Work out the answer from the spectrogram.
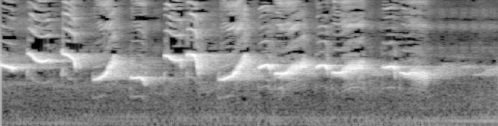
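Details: Chinese hwamei kept in a cage for two years sings a fighting song, tail spread: loud looping whistled phrases that swoop up and down, tumbling rapidly one after another, with a faint low hum beneath.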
